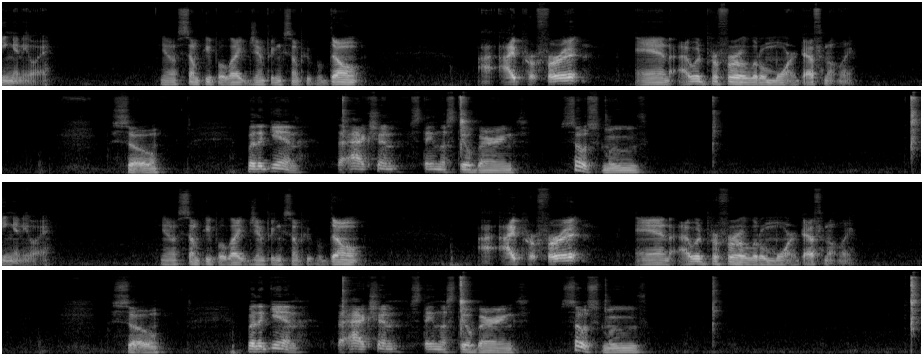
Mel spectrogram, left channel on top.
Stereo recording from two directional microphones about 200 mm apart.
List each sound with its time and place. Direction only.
0.0 s speech: 55° left (ahead or behind)
1.5 s speech: 55° left (ahead or behind)
4.7 s speech: 50° left (ahead or behind)
9.8 s a sound: 50° left (ahead or behind)
11.6 s speech: 40° left (ahead or behind)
